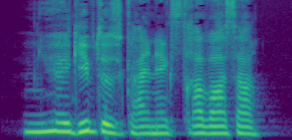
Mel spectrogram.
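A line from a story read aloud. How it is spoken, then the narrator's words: Mumbling. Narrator (German): nuschelte er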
